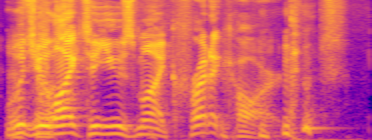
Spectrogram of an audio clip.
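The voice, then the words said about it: Strained, stiff-lipped American accent impression. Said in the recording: “His bad, like, American accent ... It sounds like he's constipated a little bit. ... It always sounds like his lip is, like, being stuck out like this. You know, like his upper lip is just being held out.”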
